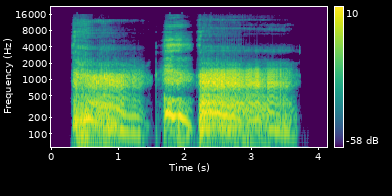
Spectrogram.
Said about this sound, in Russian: Храп раздавался откуда-то сверху.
